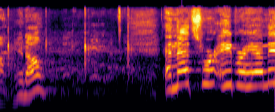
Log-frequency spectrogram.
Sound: congregation clapping

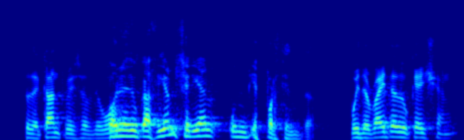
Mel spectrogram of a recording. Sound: speaking spanish

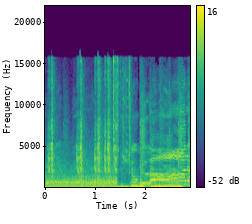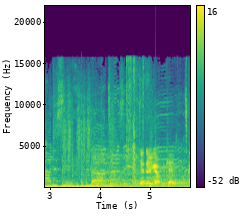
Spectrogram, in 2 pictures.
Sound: camera shutter clicks

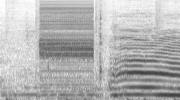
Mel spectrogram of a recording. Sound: buzzer

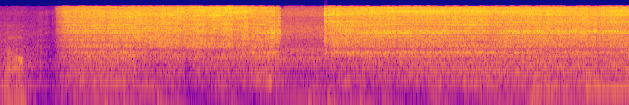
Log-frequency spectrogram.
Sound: abrasive grinding, scraping

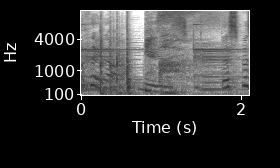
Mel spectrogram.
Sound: sighs

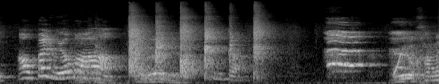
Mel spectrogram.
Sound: focus clap

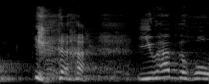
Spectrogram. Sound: chuckle

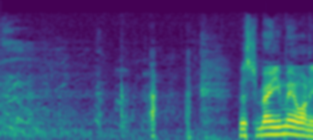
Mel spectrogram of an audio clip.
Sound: laughs

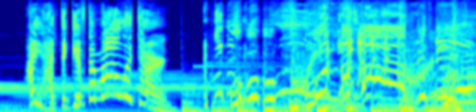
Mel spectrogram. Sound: laughing and cheering

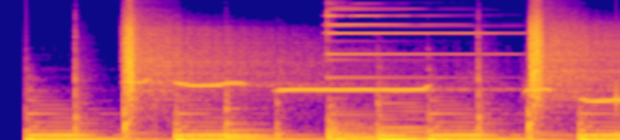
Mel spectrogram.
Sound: girl whistles; boy whistles

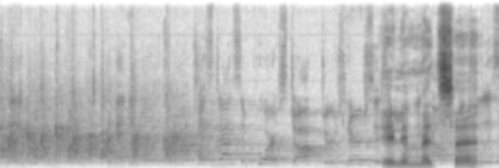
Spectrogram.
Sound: applause

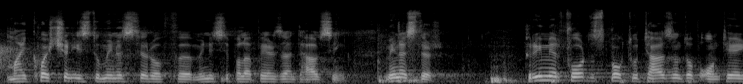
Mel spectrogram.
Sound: applause

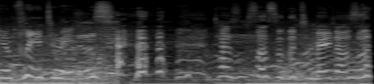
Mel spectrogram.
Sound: laughing

